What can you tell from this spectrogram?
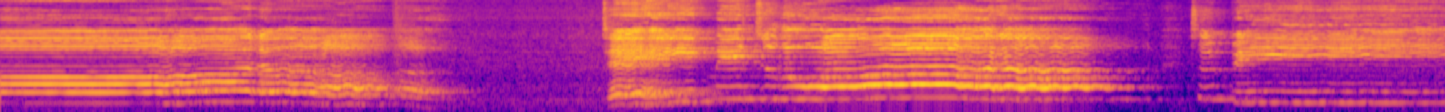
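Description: A woman singing unaccompanied, holding long notes with vibrato. The voice slides down about three seconds in and pauses briefly. It comes back in loudly with a rising swoop, holds a long note, then drops to a softer held line near the end.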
